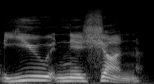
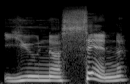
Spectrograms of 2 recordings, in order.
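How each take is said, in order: First: "Unision" with a zh sound in the middle; slow, over-separated "Unision", rhyming with vision; mispronunciation demo. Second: "Unisin" with an s sound, drawn out slowly; slow, careful "Unisin", hissed s in the middle; correct pronunciation. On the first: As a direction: draw out "Unision" very slowly, the s turned to zh. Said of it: "as I just did". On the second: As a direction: stretch out "Unisin" with a clean s, not sh. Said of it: "is pronounced Unisin, not Unision". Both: Shown as a demonstration.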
